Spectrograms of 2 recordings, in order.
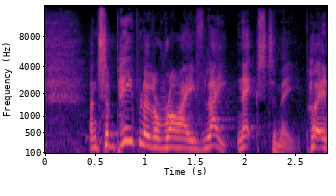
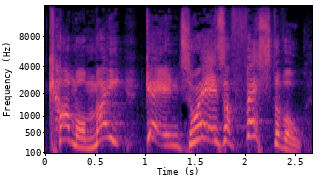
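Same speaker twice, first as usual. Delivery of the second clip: angry raver; 9 semitones higher than usual. Retold or imitated. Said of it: "he went".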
